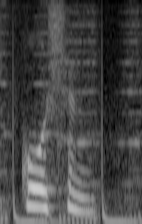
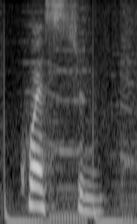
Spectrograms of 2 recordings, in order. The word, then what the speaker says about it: question: अब इसे क्या बोलते हैं लोग? क्वेश्चन। वो गलत है। क्या होगा करेक्ट प्रोनाउंसिएशन? क्वेश्चन, क्वेश्चन।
